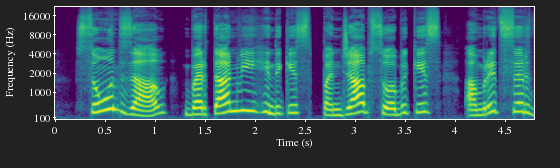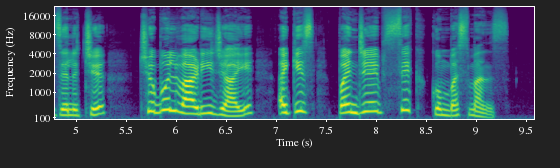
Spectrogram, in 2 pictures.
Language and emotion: Kashmiri, neutral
